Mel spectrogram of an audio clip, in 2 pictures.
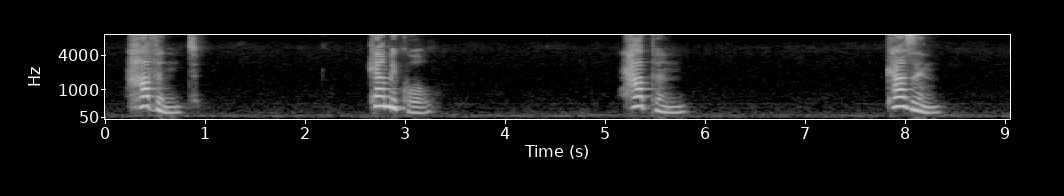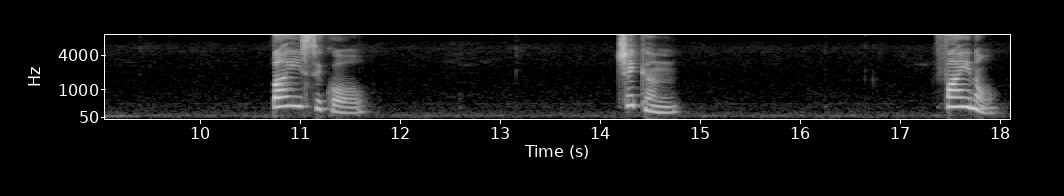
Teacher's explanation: usually without a schwa between the 2 consonants at the end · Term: syllabic consonant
